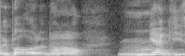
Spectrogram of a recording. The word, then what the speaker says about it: Nagui: paroles, non, non, non, Nagui, ça s'écrit avec un G devant, donc on pourrait prononcer ça Niaghi, d'ailleurs, il ne dit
